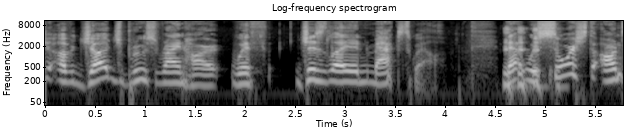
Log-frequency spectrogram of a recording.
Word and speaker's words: Ghislaine: I was being silly when I said Ghislaine. The correct pronunciation in French, I believe, would be Ghislaine. That would be how you pronounce it.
